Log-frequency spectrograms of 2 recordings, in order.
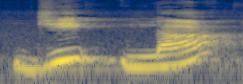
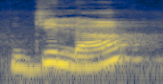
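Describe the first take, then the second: First: जी ला spoken slowly apart; slow split syllables; slow separated syllables. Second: Said in the usual way. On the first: Shown as a demonstration. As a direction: sound out जी ला slowly. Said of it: "आ का sound भी आएगा इसमें".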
